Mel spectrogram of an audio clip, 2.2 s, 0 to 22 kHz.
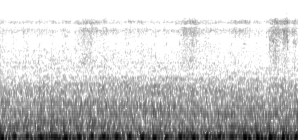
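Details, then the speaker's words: New 2023 Honda Wave 125i engine at idle: small single quick, even ticks with a soft low putter, no knocks or rattles; normal, very quiet idle. "หลายๆท่านกลัวกังวลนะว่าเครื่องมันจะดังเหมือนกันหรือเปล่านะครับถือว่าเงียบมากนะเพื่อนฟังเสียงอะไรแบบถือว่าเงียบมากนะครับเพื่อนๆนิ่งๆเลยนะครับ"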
